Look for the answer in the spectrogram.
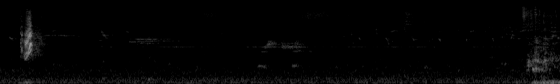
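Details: Sparrows feeding and chirping: one loud, sharp chirp opens, followed by faint scattered high twitters over a steady hiss, and a noisy rustling burst at the end.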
